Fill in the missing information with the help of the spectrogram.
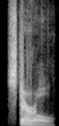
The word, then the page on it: sterol: American English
